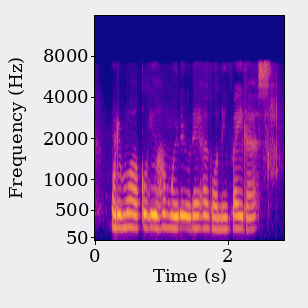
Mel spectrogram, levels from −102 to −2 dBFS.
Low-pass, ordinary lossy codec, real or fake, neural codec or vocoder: 7.2 kHz; none; fake; codec, 16 kHz, 2 kbps, X-Codec, HuBERT features, trained on balanced general audio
